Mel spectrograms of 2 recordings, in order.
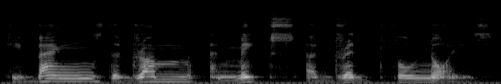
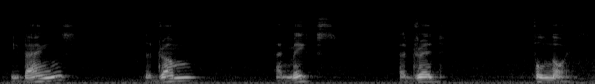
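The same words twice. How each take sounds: First: Very slow, each beat marked; slow scansion of the line; metrical reading. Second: "He bangs", "the drum", "and makes", "a dreadful", "noise" each said alone with a pause; foot-by-foot scansion; split into feet. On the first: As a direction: read "He bangs the drum and makes a dreadful noise" slowly, stressing "bangs", "drum", "makes", "dread", "noise". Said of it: "Let's give the meter meaning by substituting words". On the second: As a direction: beat out the five feet one at a time. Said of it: "The line consists of five titum feet". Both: Shown as a demonstration.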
